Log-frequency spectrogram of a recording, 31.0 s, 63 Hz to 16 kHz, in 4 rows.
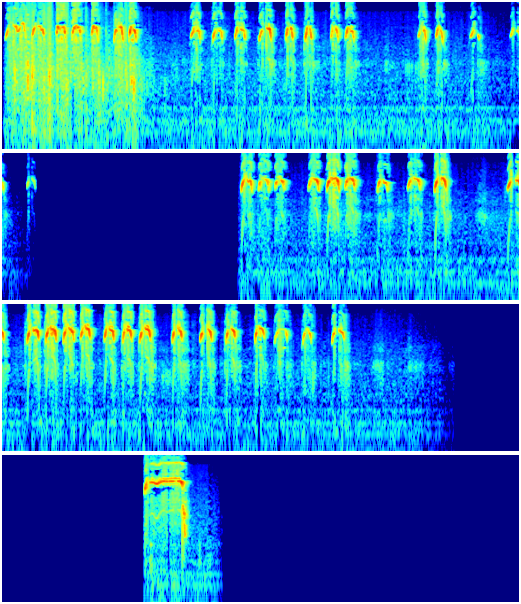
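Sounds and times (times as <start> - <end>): bird of prey calling: 0.0 - 2.2, 2.8 - 5.4, 6.2 - 7.8, 11.4 - 14.5, 15.3 - 20.7, 25.4 - 26.1.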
